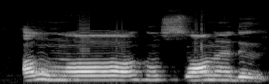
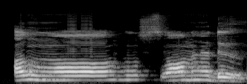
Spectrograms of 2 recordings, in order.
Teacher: لفظ اللہ کا جو لام ہے یہ پر ہوگا اور ہا کو صاد میں ملائیں گے اور صاد کو بھی موٹی آواز سے پڑھیں گے، اس لیے کہ صاد حروف مستعلیہ میں سے ہے، اور دال میں قلقلہ ہوگا جو کہ پچھلے آیت میں بتا دیا تھا میں۔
